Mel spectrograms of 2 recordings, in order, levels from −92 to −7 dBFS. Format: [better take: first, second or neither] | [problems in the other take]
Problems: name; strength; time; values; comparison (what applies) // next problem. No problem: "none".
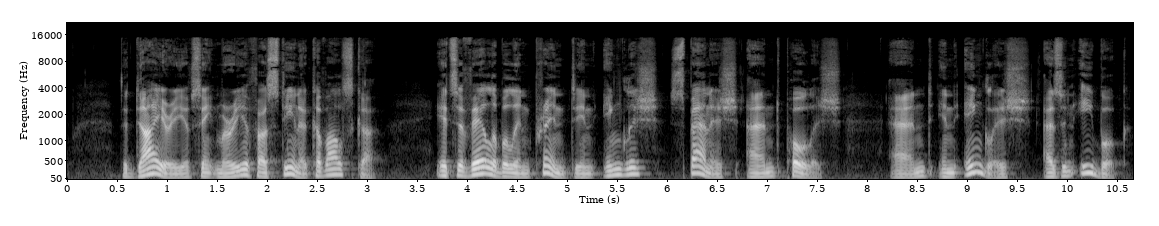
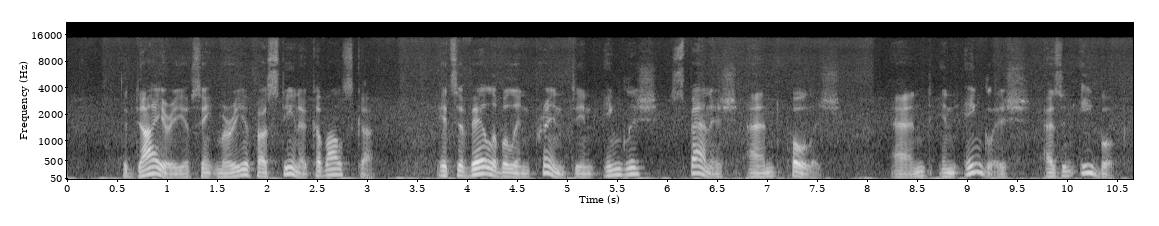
first | hiss; noticeable; throughout; 15 dB below the speech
